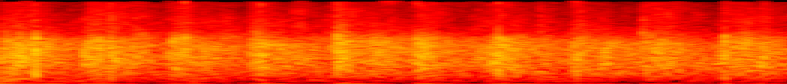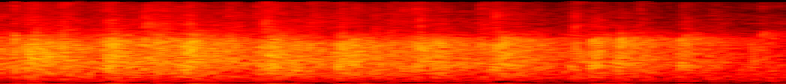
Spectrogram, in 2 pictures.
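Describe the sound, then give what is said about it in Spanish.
Sustained applause from a group, dense overlapping claps forming a steady, fairly loud wash of sound for several seconds, with no one speaking over it. “merecen un aplauso tremendo por ese trabajazo que hacen y que nos regalan en YouTube.”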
